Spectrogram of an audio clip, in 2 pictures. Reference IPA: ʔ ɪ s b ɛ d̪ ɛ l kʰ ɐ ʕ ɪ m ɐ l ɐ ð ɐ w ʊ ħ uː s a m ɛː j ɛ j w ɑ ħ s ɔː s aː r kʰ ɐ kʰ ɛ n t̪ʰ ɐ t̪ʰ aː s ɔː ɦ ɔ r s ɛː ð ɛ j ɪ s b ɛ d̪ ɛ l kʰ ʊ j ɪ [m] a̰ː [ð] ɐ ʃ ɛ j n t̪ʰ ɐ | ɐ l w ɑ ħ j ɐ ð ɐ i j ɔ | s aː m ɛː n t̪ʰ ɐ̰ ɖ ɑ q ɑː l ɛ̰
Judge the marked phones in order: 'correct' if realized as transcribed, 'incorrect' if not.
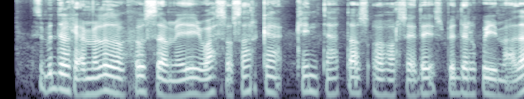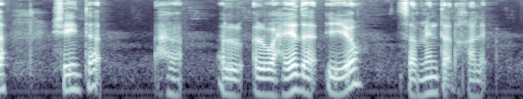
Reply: correct, correct

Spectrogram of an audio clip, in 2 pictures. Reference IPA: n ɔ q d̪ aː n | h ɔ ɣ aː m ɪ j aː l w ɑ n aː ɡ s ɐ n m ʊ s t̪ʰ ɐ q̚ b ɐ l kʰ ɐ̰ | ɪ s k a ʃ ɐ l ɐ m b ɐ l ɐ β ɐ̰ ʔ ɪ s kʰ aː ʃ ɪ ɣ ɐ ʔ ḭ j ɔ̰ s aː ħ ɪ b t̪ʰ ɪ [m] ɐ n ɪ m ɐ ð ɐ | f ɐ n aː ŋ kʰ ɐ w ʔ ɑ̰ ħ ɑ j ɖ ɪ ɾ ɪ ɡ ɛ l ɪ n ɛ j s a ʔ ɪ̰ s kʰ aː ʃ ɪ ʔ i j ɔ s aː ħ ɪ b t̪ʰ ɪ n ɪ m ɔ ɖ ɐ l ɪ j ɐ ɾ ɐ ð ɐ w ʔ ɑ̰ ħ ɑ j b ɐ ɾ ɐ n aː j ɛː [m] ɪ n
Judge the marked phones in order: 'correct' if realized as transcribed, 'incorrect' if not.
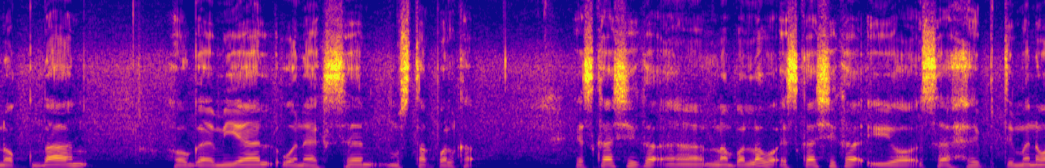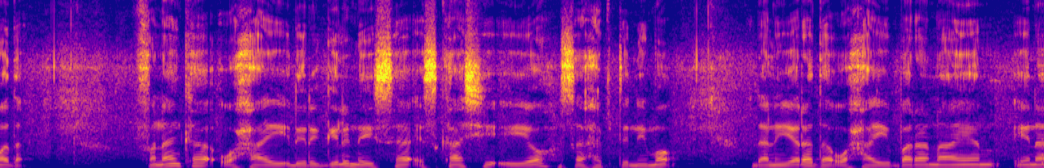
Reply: correct, incorrect

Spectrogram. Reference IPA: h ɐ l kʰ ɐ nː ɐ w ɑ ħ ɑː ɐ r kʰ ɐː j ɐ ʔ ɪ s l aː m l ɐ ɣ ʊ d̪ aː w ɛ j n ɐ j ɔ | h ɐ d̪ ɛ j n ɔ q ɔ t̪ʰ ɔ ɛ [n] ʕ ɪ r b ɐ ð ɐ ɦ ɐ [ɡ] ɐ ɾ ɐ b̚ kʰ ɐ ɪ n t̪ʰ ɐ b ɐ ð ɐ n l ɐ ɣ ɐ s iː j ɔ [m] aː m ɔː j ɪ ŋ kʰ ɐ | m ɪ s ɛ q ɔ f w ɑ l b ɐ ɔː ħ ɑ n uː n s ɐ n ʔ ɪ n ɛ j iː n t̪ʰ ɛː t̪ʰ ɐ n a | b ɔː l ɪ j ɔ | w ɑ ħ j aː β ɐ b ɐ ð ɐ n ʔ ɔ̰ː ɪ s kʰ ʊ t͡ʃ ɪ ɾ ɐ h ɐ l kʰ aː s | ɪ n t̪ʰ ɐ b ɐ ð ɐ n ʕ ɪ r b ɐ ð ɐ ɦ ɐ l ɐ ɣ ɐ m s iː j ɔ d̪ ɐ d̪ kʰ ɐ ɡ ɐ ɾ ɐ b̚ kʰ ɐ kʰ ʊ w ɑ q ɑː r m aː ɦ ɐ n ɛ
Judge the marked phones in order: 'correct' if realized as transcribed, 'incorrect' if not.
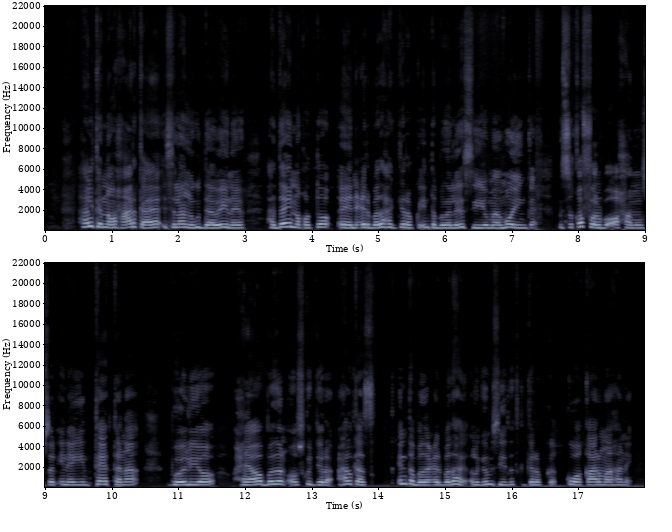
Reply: correct, correct, correct

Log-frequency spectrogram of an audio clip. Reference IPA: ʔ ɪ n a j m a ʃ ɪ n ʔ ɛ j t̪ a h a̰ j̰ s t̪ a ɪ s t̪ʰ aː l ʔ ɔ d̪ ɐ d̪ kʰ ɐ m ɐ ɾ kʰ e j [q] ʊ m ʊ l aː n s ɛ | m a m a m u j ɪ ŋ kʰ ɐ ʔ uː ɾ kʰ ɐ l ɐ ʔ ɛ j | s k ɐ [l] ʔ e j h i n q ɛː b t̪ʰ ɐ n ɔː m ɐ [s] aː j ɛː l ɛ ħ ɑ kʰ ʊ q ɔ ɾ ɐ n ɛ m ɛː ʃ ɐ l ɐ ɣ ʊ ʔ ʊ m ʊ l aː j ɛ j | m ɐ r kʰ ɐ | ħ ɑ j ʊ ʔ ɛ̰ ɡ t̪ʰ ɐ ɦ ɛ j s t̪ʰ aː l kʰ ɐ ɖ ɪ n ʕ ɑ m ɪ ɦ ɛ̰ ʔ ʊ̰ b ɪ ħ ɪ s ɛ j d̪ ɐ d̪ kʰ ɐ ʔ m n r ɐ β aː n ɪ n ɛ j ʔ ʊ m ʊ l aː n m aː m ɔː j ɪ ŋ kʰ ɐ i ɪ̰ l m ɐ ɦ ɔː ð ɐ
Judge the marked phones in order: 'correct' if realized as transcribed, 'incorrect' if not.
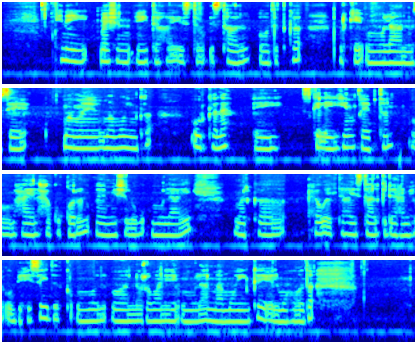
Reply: incorrect, correct, incorrect

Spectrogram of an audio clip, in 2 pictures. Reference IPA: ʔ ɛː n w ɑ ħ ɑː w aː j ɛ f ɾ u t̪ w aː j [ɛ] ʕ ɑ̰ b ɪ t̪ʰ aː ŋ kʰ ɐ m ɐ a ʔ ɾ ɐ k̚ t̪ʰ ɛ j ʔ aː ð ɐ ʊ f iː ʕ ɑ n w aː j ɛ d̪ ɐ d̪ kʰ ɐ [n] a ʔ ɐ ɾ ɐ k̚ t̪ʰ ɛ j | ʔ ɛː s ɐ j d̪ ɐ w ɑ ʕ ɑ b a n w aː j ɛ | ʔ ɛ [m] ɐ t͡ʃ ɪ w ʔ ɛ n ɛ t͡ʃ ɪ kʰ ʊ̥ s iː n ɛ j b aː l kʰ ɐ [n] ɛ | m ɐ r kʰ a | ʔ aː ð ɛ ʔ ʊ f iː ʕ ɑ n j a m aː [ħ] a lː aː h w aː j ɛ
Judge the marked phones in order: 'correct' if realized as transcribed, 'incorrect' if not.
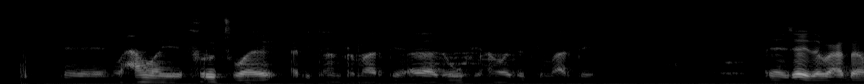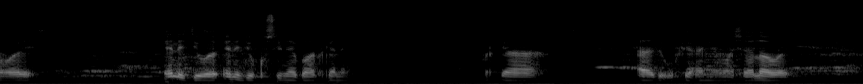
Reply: correct, incorrect, incorrect, correct, incorrect

